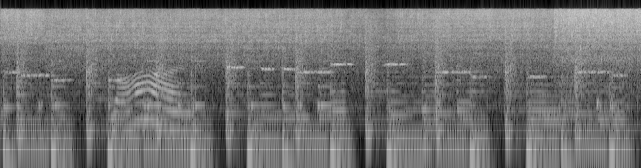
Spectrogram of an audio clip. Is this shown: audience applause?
no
